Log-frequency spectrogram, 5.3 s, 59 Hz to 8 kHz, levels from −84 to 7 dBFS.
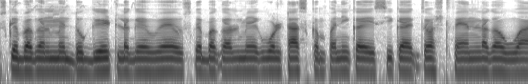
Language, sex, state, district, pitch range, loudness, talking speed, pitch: Hindi, male, Jharkhand, Ranchi, 130-135 Hz, -17 LUFS, 250 wpm, 130 Hz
